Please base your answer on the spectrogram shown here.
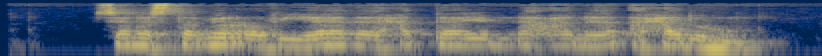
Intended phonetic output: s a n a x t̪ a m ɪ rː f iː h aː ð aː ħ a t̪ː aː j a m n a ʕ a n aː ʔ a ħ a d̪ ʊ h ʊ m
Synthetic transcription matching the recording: s a n a s t̪ a m ɪ rː f iː h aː ð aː ħ a t̪ː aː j a m n a ʕ a n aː ʔ a ħ a d̪ ʊ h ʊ m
